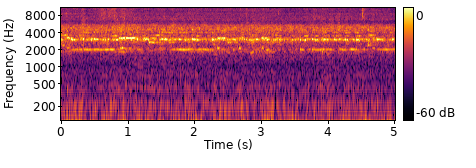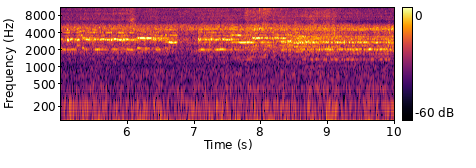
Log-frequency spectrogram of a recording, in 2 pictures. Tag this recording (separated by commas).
airplane, Vehicle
